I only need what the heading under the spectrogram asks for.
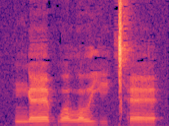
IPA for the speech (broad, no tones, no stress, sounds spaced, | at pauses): ŋ æ b ɔ lˠ ʊ j i ǀʰ æ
